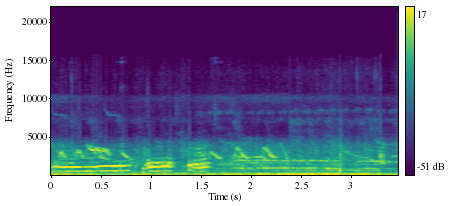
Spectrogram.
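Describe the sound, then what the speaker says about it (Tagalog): Chickens clucking and cackling close by, several overlapping calls in quick bursts, with a rooster-like crow among them, loud over a steady outdoor background. "Yung ibang manok ko hindi nagsibaba."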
